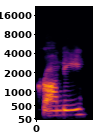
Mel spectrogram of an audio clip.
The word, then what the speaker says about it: Grande: like well I mean there's talk about like Ariana Grande and like how her dad pronounced dick grandi oh yeah so like even her grandpa pronounced it a different way yeah what she does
